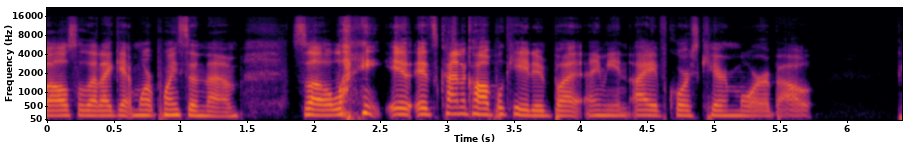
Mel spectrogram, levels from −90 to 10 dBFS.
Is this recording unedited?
yes; 0 cuts

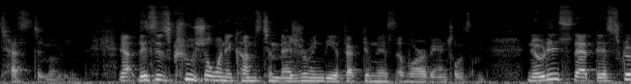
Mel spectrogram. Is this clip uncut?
yes; 0 cuts

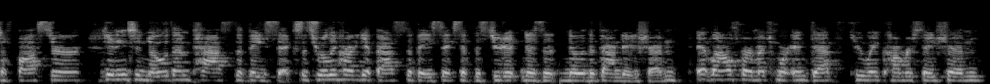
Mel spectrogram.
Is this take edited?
no; 0 cuts

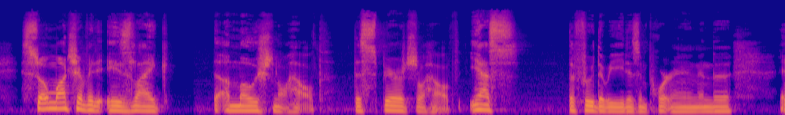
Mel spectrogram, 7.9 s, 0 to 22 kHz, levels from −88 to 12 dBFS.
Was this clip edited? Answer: no; 0 cuts

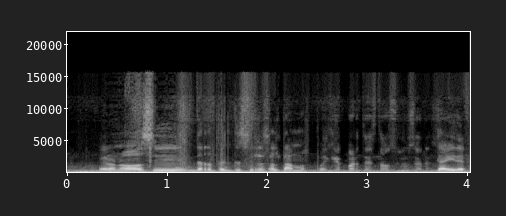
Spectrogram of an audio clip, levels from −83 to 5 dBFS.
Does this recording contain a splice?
no; 0 cuts

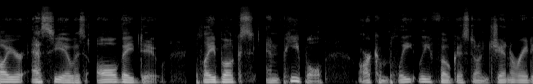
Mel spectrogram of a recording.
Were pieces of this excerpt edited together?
yes; 1 cut; at 1.9 s

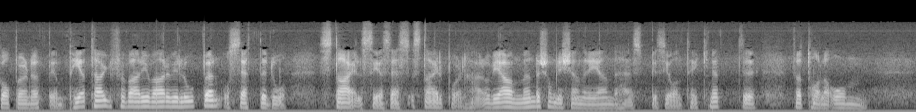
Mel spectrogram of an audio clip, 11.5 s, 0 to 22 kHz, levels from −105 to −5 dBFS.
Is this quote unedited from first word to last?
yes; 0 cuts

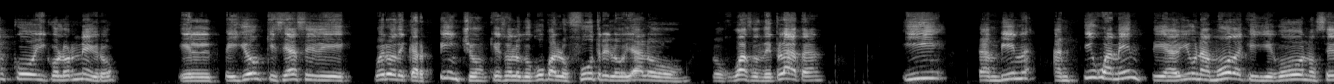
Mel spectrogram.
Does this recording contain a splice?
no; 0 cuts

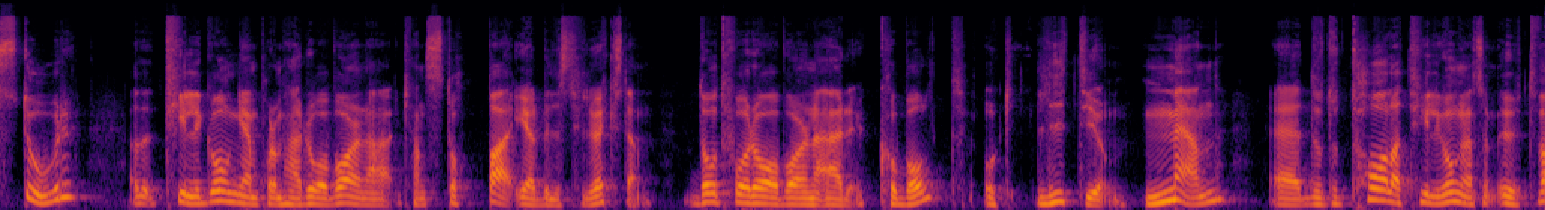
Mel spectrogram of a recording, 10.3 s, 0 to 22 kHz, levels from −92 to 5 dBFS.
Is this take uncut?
no; 1 cut; at 7.6 s

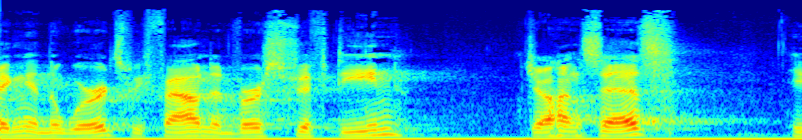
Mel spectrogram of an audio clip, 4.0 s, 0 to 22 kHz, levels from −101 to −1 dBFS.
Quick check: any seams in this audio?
no; 0 cuts

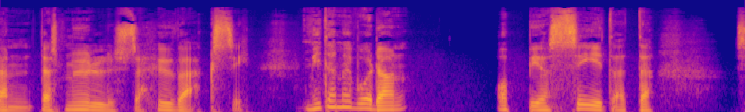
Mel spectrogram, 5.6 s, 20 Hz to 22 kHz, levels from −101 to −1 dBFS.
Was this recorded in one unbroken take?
no; 2 cuts; at 2.2 s, 4.6 s

